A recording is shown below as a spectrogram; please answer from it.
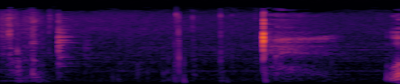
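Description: A few light clicks and knocks from handling a cardboard keyboard box as it is moved and set down against the keyboard. The loudest click comes about a second in.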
